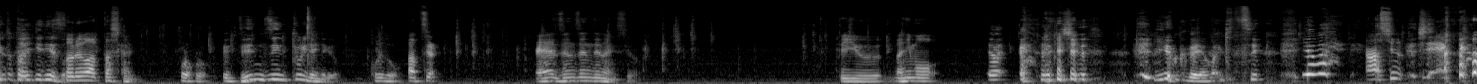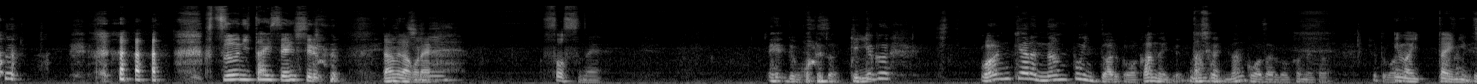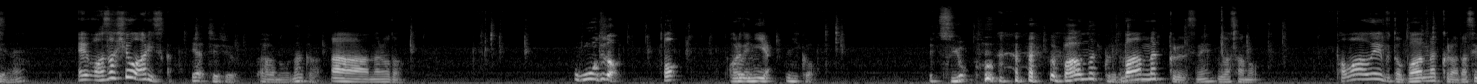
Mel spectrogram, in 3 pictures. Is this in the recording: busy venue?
no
